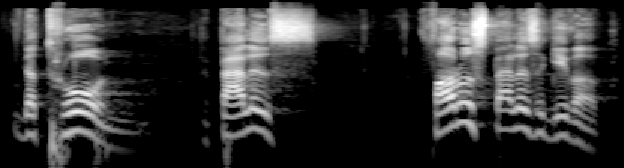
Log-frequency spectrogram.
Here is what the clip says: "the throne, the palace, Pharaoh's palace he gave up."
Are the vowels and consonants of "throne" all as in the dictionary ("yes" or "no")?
no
